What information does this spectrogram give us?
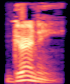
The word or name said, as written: gurney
